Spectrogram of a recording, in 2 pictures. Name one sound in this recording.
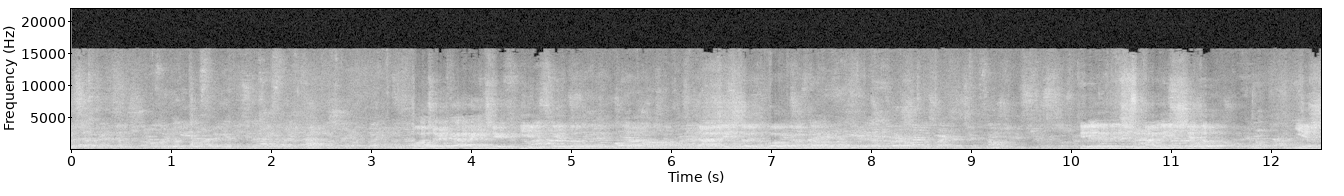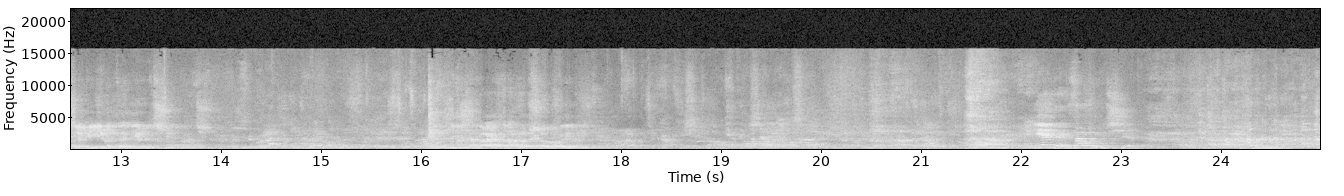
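A man speaks at length through a microphone in a room that echoes.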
